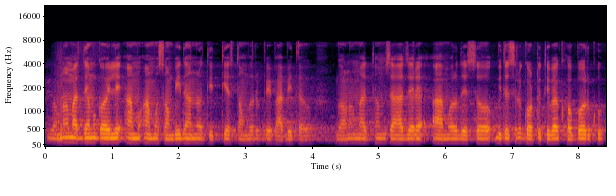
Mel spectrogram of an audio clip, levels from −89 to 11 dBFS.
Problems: constant background noise, continuous background conversations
